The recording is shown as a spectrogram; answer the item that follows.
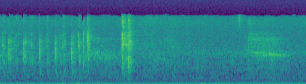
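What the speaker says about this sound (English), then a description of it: "if I type in a lot of B's" Quick bursts of clicky keystrokes on a computer keyboard as a string of repeated letters is entered, close and fairly quiet over a steady background hum, with no voices.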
